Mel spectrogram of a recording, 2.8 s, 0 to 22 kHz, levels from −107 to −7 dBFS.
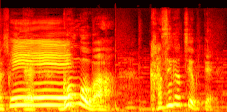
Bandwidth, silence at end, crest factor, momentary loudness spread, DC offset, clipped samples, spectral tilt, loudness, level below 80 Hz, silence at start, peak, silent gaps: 15 kHz; 0.1 s; 16 dB; 16 LU; under 0.1%; under 0.1%; -5.5 dB/octave; -19 LUFS; -52 dBFS; 0 s; -4 dBFS; none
